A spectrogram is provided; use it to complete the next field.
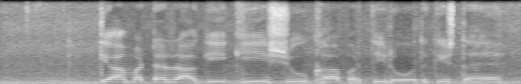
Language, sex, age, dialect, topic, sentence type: Hindi, male, 36-40, Awadhi Bundeli, agriculture, question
